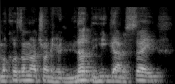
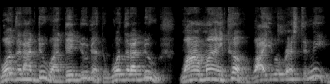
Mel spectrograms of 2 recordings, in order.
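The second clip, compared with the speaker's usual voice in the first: yelling in protest, but held back; 4 semitones higher than usual. Recalling being put in cuffs at fifteen, retelling his own yelling. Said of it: "Whole time I'm yelling".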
